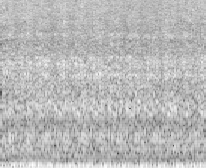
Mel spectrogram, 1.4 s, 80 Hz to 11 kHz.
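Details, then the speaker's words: 2002 Thomas Freightliner FS65 school bus, 5.9L Cummins diesel, 155,000 miles, cold, high-idle switch engaged at about 900 RPM: steady, deep, even rumble without knock; engine healthy, though it smokes. "This thing, it's got a high idle right there. You saw that, flip that switch, engages it. Close to 1,000 RPM, so I think it's 900."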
